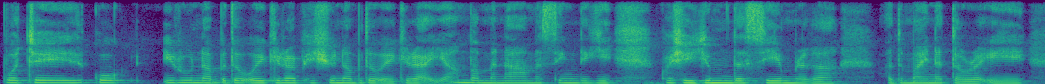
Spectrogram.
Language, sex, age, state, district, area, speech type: Manipuri, female, 18-30, Manipur, Chandel, rural, spontaneous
